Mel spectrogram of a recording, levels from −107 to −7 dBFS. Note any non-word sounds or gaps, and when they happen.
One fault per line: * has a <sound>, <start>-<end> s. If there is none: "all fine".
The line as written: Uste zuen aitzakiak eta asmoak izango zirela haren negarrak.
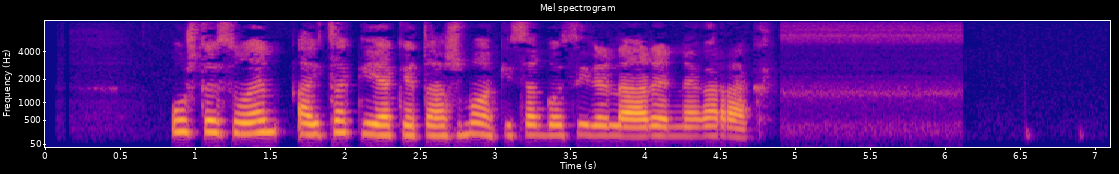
all fine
